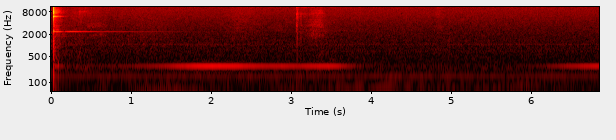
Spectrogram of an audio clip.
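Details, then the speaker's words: Role-played ASMR hearing test of a patient with a few weeks of hearing loss, right ear worse than left: a struck tuning fork rings as a steady low tone that slowly fades. The acted result is accurate hearing at near and far distances. "and that time yeah it was that accurate and similar thing so you can hear when it was really close really far away"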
